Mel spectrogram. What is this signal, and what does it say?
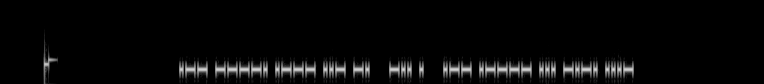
Morse code, heard as a keyed tone, about 37 wpm, 690 Hz. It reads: W9JUN DE W1SCV
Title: USA Callsign DE Callsign - 5 Characters - 40wpm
